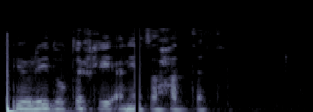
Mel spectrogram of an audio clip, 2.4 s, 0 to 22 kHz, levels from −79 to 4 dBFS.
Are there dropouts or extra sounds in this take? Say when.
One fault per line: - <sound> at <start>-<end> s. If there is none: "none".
- dropout at 1.0-1.1 s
